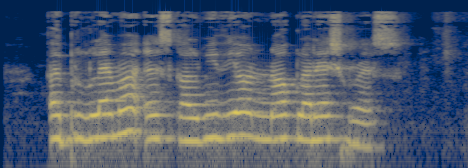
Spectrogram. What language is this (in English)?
Catalan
